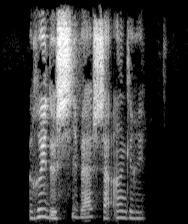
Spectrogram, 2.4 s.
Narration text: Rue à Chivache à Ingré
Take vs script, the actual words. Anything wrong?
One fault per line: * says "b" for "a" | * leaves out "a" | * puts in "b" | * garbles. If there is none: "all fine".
* says "de" for "à"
